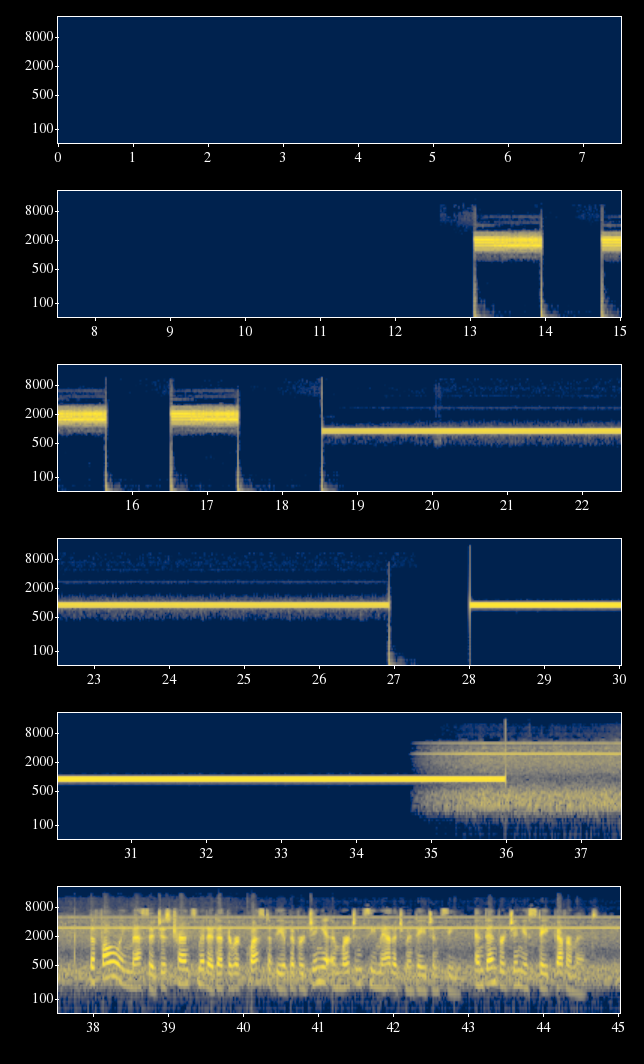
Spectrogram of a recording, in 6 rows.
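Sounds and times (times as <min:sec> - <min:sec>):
two-tone attention signal: 0:34.7 - 0:36.0, 0:37.8 - 0:44.7.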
